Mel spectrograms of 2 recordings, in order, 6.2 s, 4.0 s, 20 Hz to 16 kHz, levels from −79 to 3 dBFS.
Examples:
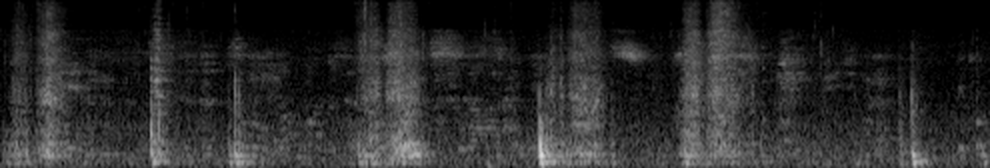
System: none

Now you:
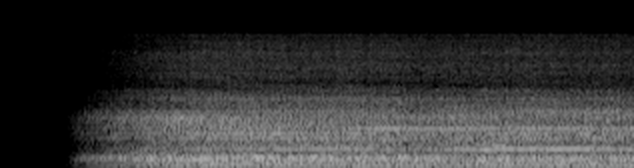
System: vocoder, Vocos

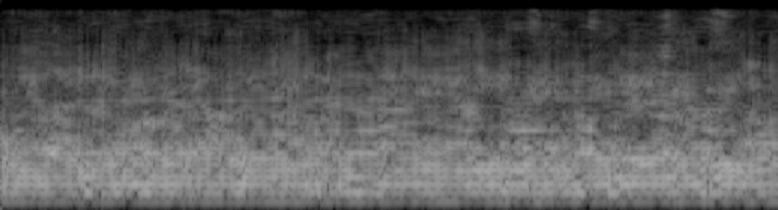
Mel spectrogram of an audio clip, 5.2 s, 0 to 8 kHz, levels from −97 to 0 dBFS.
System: vocoder, HiFi-GAN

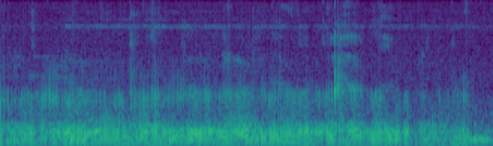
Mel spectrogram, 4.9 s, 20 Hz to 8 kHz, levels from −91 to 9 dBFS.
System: vocoder, Vocos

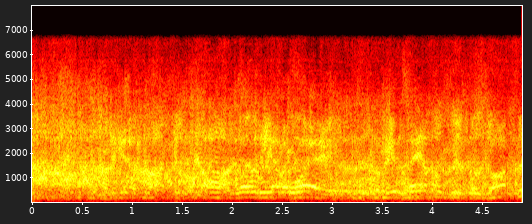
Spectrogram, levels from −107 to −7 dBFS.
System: codec, HILCodec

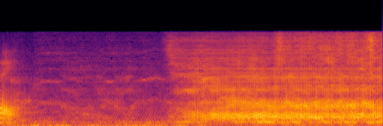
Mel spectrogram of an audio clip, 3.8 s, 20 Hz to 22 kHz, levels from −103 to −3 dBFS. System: vocoder, Vocos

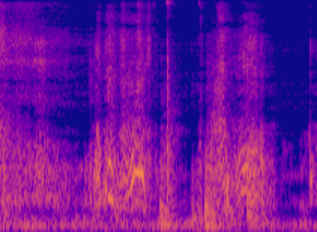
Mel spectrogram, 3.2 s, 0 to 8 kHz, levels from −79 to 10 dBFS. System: none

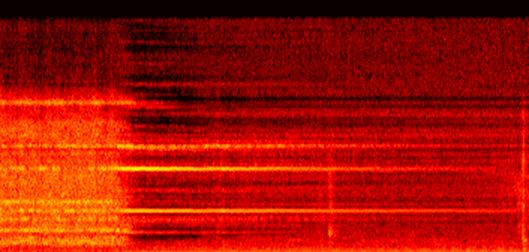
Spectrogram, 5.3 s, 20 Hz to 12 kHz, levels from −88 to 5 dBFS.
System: autoencoder, DAC-VAE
